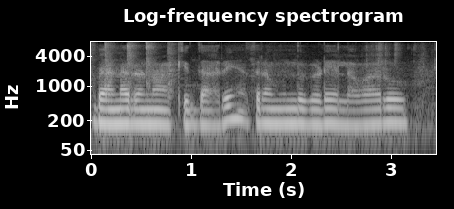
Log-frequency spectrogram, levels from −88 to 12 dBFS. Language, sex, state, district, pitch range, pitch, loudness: Kannada, female, Karnataka, Koppal, 170-180 Hz, 175 Hz, -17 LUFS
